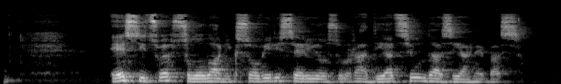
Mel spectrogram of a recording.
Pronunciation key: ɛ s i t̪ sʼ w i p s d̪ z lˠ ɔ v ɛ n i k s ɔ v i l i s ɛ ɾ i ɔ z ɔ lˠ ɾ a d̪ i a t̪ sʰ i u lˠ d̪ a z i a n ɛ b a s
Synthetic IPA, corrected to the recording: ɛ s i t̪ sʼ w ɛ p s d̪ z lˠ ɔ v a n i k s ɔ v i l i s ɛ ɾ i ɔ z u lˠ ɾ a d̪ i a t̪ sʰ i u lˠ d̪ a z i a n ɛ b a s

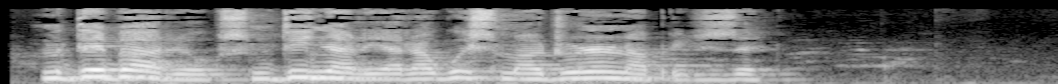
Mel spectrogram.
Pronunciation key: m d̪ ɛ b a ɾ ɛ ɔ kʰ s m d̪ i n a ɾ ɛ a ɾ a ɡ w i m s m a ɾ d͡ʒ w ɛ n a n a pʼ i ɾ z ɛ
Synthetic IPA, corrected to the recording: m d̪ ɛ b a ɾ ɛ ɔ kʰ s m d̪ i n a ɾ ɛ a ɾ a ɡ w i s m a ɾ d͡ʒ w ɛ n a n a pʼ i ɾ z ɛ

